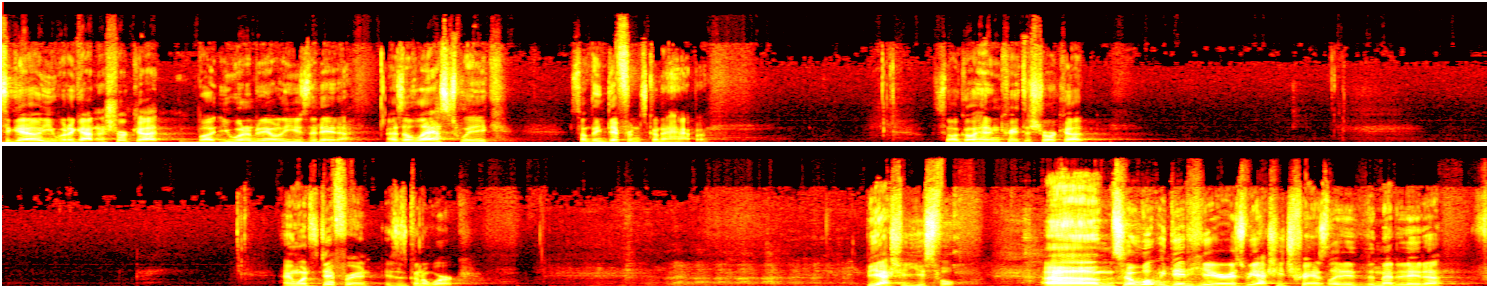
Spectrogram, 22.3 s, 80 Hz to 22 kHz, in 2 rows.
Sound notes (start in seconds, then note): 15.7 laughter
